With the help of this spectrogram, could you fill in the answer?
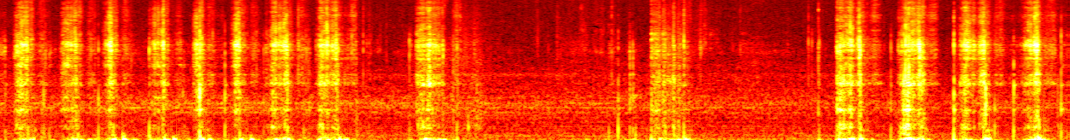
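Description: A steel chisel cuts and scrapes a large, solid pale-wood carved statue of the guardian figure Zōchōten held on a workbench. Rapid runs of short, dry, rasping strokes with a low thud under each are heard, broken by a quieter pause in the middle before the scraping resumes.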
